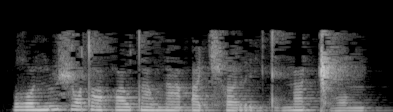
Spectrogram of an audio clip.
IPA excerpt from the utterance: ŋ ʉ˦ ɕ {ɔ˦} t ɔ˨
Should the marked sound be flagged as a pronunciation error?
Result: no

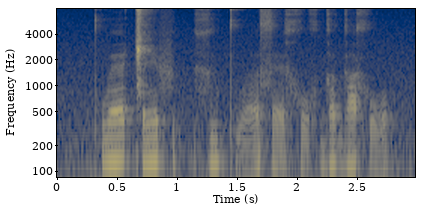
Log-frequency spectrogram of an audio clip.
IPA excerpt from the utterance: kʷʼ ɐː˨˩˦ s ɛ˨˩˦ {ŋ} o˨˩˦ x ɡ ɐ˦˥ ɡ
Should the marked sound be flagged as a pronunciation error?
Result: yes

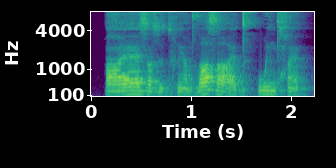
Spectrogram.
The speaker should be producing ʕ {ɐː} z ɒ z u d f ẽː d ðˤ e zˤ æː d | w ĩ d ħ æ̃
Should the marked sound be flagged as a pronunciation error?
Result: yes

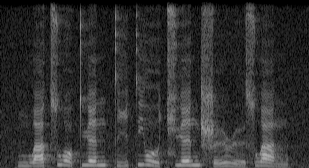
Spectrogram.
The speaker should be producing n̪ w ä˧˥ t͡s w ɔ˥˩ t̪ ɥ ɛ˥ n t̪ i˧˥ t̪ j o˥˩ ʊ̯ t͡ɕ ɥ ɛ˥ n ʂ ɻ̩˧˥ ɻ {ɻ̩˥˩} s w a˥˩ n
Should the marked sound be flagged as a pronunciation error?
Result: yes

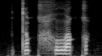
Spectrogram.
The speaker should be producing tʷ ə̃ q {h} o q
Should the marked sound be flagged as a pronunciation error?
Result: no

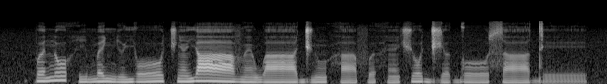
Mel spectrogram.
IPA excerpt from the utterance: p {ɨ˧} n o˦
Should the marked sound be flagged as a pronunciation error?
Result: yes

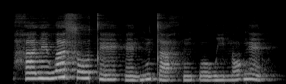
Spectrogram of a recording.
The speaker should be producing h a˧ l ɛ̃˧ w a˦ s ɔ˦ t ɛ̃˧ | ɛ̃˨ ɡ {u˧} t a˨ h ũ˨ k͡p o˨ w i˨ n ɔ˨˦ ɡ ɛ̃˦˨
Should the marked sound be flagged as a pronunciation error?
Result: yes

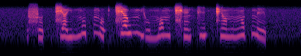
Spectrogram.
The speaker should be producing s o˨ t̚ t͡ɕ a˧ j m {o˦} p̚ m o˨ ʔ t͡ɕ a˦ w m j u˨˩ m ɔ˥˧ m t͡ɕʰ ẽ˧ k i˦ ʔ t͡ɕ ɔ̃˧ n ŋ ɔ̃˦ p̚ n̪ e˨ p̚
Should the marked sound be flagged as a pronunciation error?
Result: no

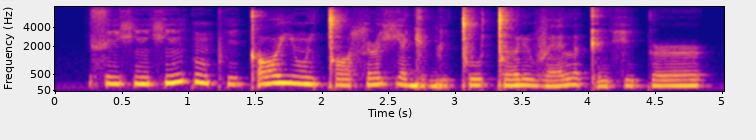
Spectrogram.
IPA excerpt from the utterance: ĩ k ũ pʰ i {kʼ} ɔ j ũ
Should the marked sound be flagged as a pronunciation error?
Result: no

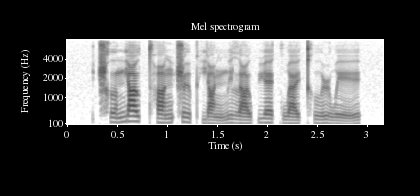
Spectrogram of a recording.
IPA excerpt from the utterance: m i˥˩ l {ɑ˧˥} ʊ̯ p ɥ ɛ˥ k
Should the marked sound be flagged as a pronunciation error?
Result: no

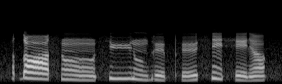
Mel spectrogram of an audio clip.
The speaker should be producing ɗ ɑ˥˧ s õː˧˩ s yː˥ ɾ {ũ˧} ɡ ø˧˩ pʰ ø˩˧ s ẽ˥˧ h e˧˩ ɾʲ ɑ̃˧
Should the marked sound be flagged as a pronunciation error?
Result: no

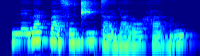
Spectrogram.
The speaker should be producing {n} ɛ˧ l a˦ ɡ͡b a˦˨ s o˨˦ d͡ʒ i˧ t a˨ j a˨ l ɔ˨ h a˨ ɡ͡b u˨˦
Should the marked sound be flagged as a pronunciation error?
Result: no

